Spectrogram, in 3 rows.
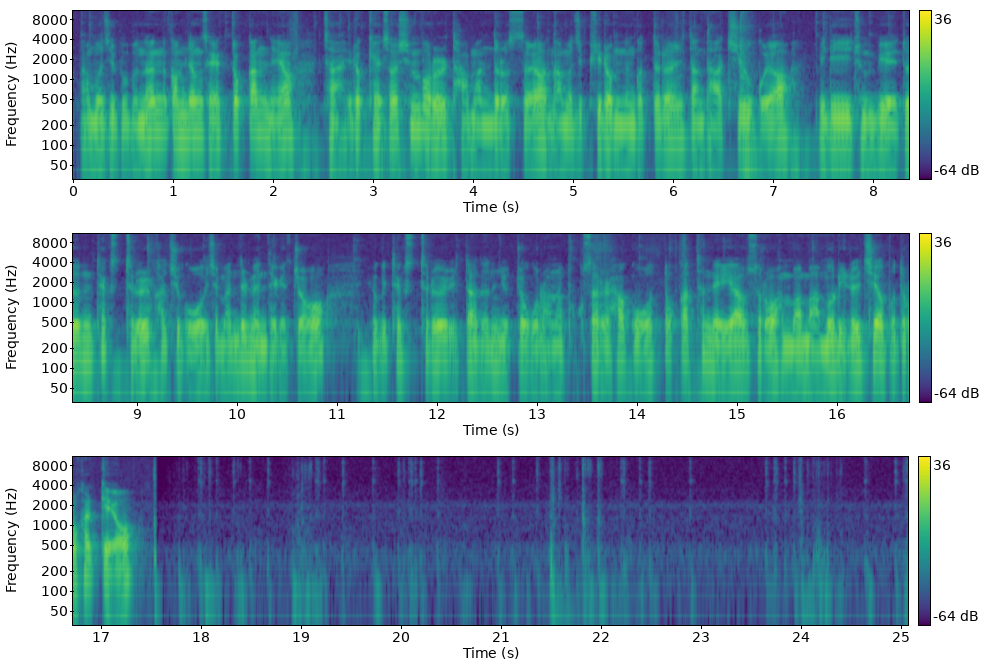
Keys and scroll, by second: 2.7 super+-, 3.3 v, 6.8 BackSpace, 7.1 v, 9.5 super+g, 14.0 space, 14.9 super+0, 18.1 space, 19.2 shift+super+g, 21.7 shift+Right, 21.8 Left, 24.1 Right.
